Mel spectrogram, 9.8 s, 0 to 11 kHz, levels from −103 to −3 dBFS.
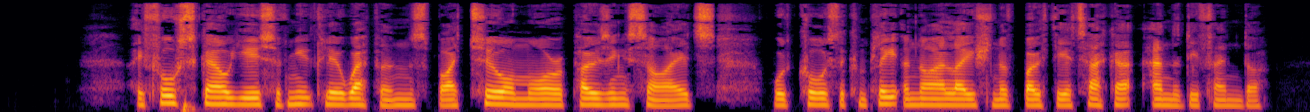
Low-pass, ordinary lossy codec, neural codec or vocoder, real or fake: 9.9 kHz; MP3, 48 kbps; none; real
